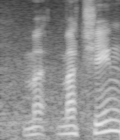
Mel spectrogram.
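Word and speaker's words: Matxin: Machin, that's how you pronounce it, right?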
